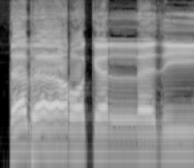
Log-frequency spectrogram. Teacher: Kemudian rnya dibaca tebal karena dia ro berharakat fathah. · Kemudian di sini ada alif lam syamsiyah yaitu alif dan lam yang dia ditulis tapi tidak dibaca sehingga langsung dihurufkan ke huruf lam yang berharakat tasydid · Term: ra-nya dibaca tebal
